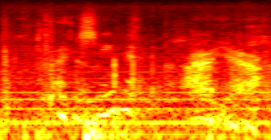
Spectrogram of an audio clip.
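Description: Quiet murmured voices over a steady low hum, with a soft rustle near the end.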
